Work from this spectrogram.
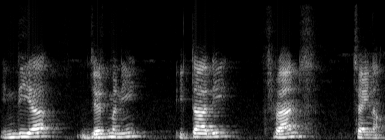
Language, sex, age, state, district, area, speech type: Tamil, male, 30-45, Tamil Nadu, Cuddalore, urban, spontaneous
